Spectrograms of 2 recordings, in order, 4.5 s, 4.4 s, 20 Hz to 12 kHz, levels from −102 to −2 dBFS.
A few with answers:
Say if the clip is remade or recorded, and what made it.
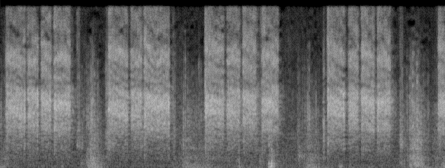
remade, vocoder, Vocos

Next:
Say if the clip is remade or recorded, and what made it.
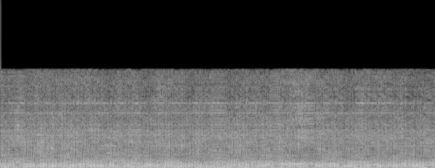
remade, vocoder, WaveNeXt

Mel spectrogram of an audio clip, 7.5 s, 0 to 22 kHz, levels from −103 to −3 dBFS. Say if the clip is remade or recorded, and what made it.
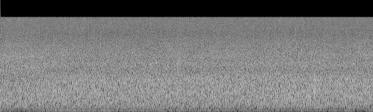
recorded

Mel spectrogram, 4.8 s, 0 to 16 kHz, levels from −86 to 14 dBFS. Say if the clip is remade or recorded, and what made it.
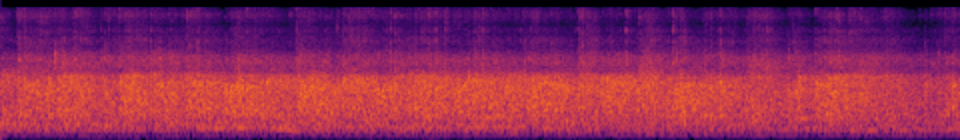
recorded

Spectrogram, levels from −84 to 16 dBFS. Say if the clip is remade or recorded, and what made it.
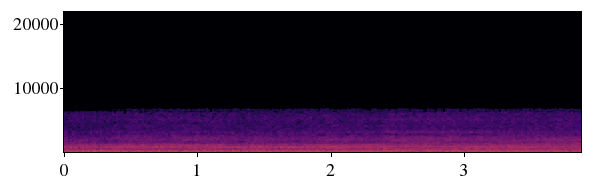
remade, vocoder, Vocos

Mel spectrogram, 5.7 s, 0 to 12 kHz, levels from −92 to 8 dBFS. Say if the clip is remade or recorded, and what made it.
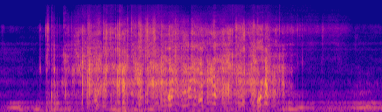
remade, codec, SNAC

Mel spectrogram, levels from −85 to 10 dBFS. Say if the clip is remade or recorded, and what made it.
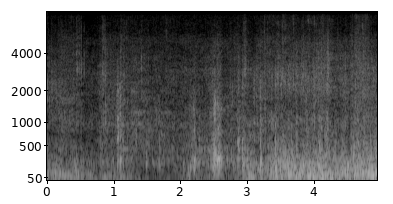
recorded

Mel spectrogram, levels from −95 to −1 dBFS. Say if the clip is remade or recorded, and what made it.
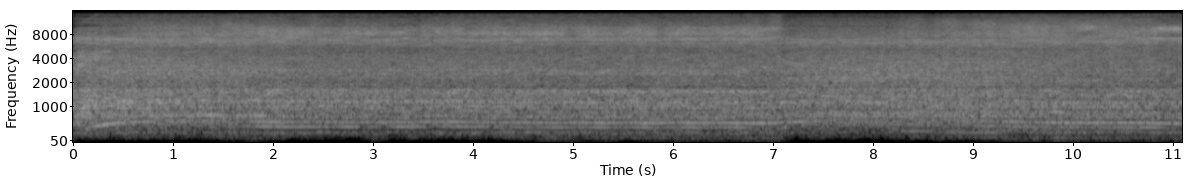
remade, autoencoder, DAC-VAE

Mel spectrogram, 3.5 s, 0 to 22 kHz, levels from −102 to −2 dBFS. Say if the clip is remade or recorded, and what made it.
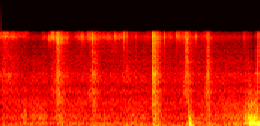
remade, codec, ZipCodec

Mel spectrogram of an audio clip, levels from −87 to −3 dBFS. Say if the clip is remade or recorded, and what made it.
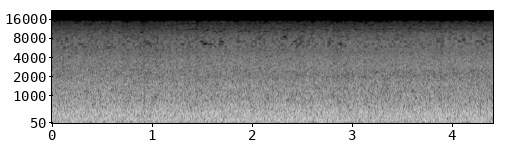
recorded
